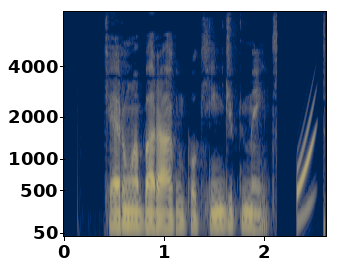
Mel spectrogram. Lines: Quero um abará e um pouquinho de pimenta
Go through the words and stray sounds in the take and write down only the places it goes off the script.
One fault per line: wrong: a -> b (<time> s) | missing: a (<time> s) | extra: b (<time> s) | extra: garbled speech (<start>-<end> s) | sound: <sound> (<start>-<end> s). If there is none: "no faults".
sound: chirp (2.3-2.5 s)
